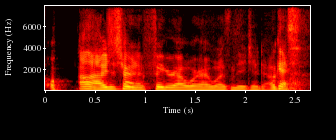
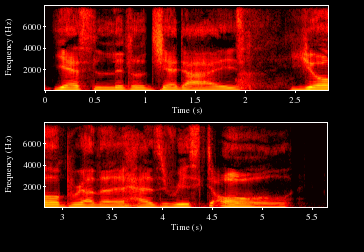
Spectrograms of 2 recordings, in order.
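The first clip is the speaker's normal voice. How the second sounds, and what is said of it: Palpatine impression. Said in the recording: “do my Palpatine voice”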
